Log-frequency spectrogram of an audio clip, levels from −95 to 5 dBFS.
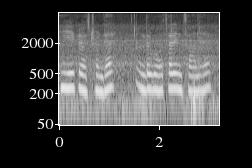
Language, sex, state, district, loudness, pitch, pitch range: Hindi, female, Assam, Sonitpur, -13 LUFS, 245 Hz, 235-260 Hz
